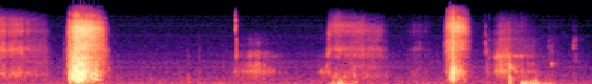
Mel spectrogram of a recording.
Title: Cold sneezing (very sneezy)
